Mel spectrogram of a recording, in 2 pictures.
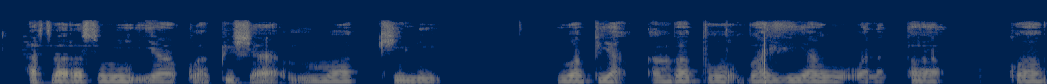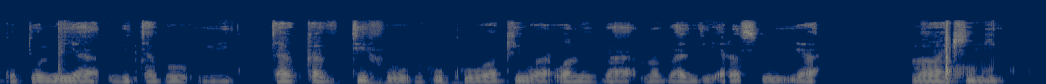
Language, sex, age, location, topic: Swahili, male, 18-24, Wajir, government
